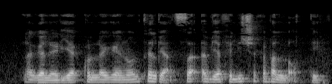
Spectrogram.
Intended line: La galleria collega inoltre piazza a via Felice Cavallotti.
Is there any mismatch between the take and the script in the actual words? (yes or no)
no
